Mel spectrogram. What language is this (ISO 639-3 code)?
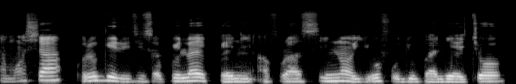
yor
